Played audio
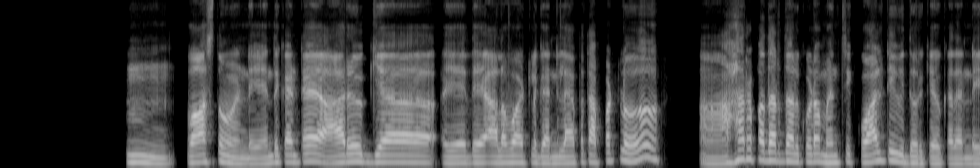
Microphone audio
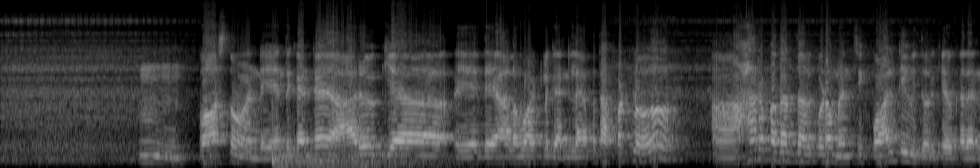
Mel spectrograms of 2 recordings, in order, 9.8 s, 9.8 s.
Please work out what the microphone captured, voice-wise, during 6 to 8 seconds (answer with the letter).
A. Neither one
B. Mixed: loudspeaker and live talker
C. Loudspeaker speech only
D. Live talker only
C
